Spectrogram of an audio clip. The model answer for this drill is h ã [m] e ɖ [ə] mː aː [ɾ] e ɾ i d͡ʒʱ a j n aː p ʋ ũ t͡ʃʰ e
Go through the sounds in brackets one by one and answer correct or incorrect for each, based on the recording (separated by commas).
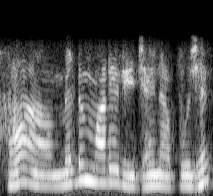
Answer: correct, correct, correct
